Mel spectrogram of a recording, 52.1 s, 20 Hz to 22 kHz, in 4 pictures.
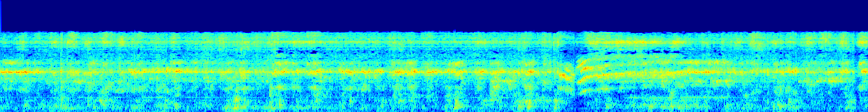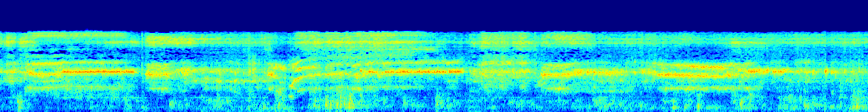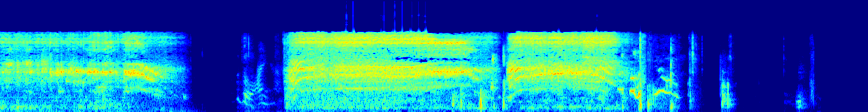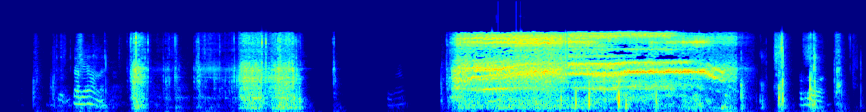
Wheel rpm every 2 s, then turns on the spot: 230, 230, 230, 230, 200, 230, 230, 230, 200, 210, 230, 220, 230, 240, 60, 120, 160, 120, 0, 0, 0, 10, 0, 160, 210, 20.
none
